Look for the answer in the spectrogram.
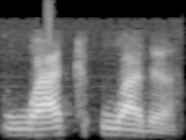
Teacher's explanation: aquesta palatal intervocàlica entre vocals, desapareix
